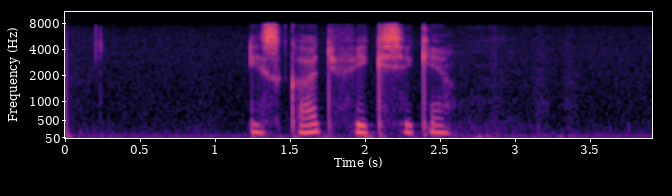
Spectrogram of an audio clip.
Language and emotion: Russian, neutral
